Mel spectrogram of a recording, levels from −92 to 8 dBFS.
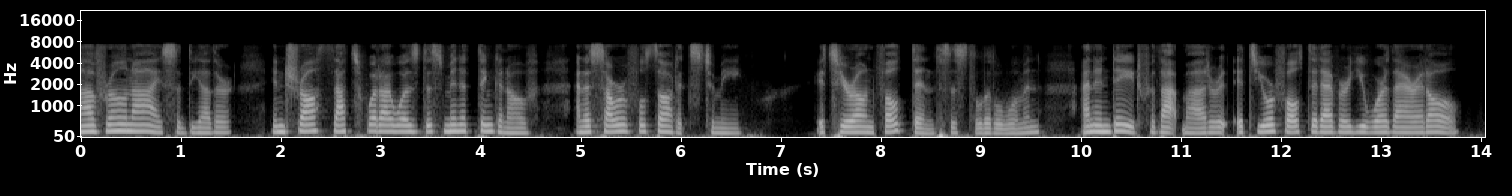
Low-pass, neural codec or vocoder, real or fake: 7.2 kHz; codec, 16 kHz, 1 kbps, X-Codec, WavLM features, trained on Multilingual LibriSpeech; fake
